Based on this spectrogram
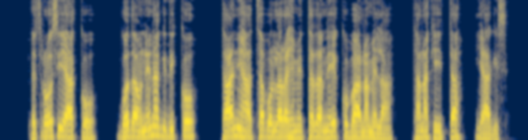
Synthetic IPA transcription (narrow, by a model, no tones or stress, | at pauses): pʼɛt͡sʼɾo̞ːsɪjaːkːɔ | ɡɔd̪ɐwnɛnɐɡɪd̪ɪkːɔ | t̪aːnɪhaːt͡sːɐbɔlːɐɾɐhɛmɛt̪ːɐd̪ɐne̞ːkːɔbaːnɐmɛlɐ | t̪ɐnɐkiːt̪ːɐ | jaːɡɪs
